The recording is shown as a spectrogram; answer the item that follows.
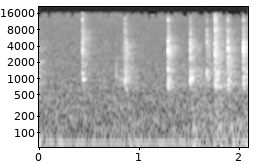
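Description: Computer keyboard typing: a few separate keystrokes, then a quicker run of keys in the second half.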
